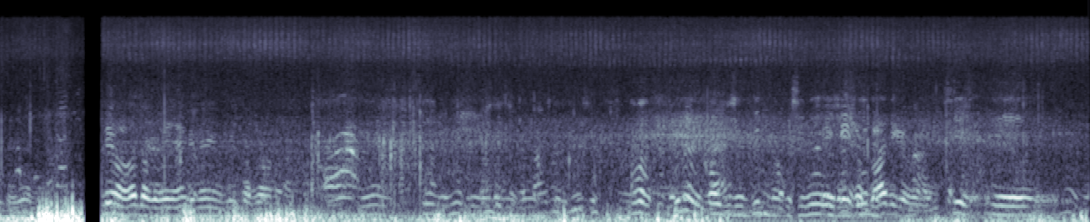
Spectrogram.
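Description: Several people talk at a distance outdoors.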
